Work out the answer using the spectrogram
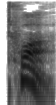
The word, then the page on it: twa: British English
